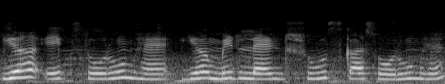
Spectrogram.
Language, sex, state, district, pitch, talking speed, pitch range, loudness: Hindi, female, Uttar Pradesh, Muzaffarnagar, 265 Hz, 135 wpm, 255-280 Hz, -17 LUFS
